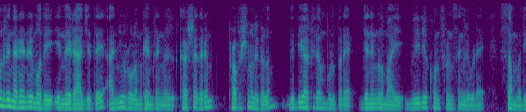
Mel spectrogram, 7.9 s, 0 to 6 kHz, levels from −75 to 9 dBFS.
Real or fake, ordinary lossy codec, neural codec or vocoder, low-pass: fake; none; codec, 16 kHz in and 24 kHz out, 1 kbps, XY-Tokenizer; 5.4 kHz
